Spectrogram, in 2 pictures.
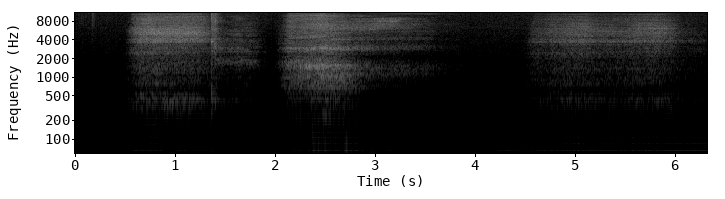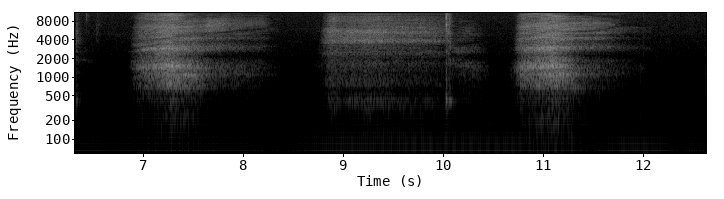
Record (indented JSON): {
  "exhalation_length": "12.6 s",
  "exhalation_amplitude": 583,
  "exhalation_signal_mean_std_ratio": 0.52,
  "survey_phase": "beta (2021-08-13 to 2022-03-07)",
  "age": "45-64",
  "gender": "Female",
  "wearing_mask": "No",
  "symptom_none": true,
  "symptom_onset": "5 days",
  "smoker_status": "Never smoked",
  "respiratory_condition_asthma": false,
  "respiratory_condition_other": false,
  "recruitment_source": "REACT",
  "submission_delay": "1 day",
  "covid_test_result": "Negative",
  "covid_test_method": "RT-qPCR",
  "influenza_a_test_result": "Negative",
  "influenza_b_test_result": "Negative"
}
